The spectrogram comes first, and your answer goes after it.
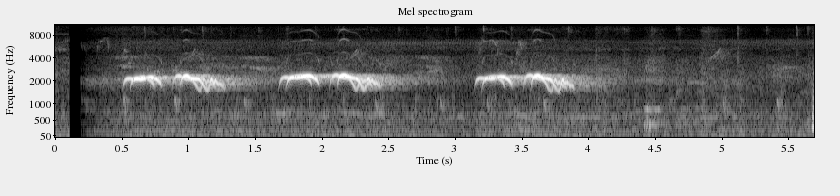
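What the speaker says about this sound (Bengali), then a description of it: "পাখির আওয়াজ কেমন লাগছে" Birds call across village paddy fields on a foggy winter morning, making three clear, evenly spaced bursts of bright warbling chirps against a quiet background.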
